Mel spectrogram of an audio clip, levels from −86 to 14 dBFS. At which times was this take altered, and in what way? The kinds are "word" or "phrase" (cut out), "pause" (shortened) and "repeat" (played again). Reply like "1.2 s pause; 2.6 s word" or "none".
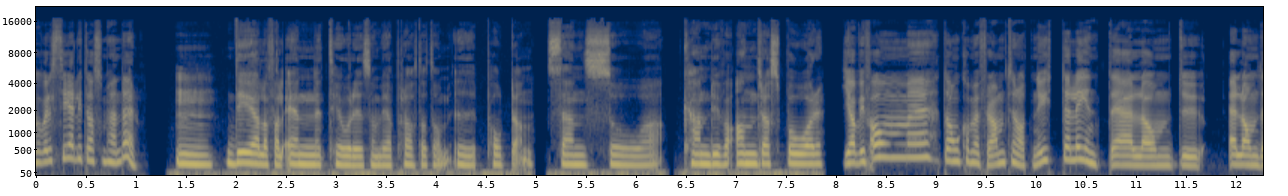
5.0 s pause; 6.4 s pause; 8.3 s phrase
